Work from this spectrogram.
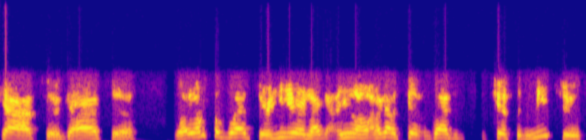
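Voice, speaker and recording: A woman's voice: mid-range voice, lively intonation, moderate pace, no room sound. Chatty woman host on a tinny phone line. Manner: chatty, lots of "you know". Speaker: radio host. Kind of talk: casual radio interview.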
